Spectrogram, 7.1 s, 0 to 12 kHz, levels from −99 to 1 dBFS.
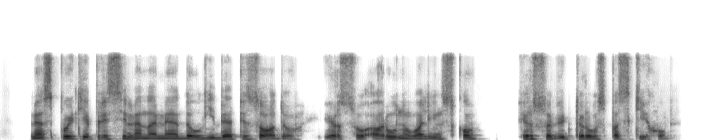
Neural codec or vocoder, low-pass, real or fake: codec, 16 kHz, 4 kbps, X-Codec, HuBERT features, trained on general audio; 7.2 kHz; fake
